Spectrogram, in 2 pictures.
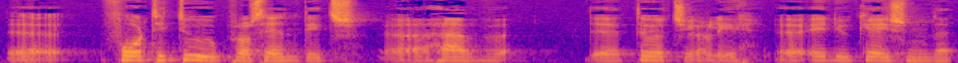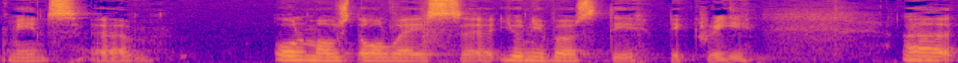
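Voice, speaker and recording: A woman with a Finnish accent giving a presentation in English as a second language, haltingly searching for her words. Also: on the low side, creaky, darkish tone. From Finland. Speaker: conference speaker, education official. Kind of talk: presentation to an audience with slides.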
